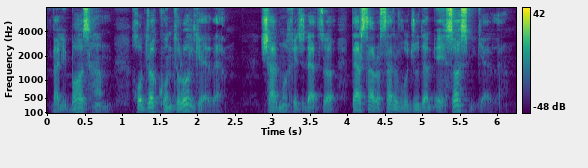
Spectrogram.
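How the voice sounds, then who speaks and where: A man narrating a novel aloud in a dramatic, expressive reading. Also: low voice. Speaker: audiobook narrator. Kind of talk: scripted literary narration.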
